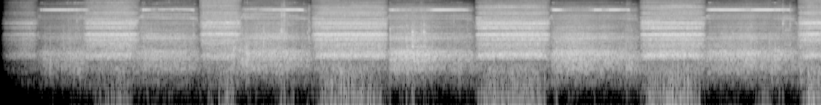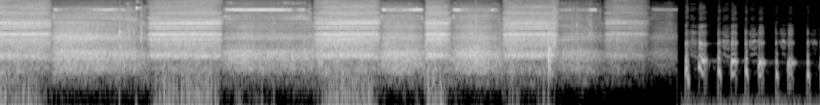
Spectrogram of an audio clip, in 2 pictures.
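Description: Breathing through a firefighter's oxygen mask: loud hissing breaths through the mask's regulator, roughly one every two seconds, with a thin high whistle running through some of them.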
